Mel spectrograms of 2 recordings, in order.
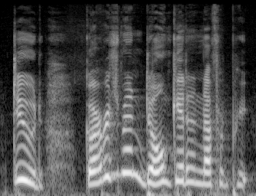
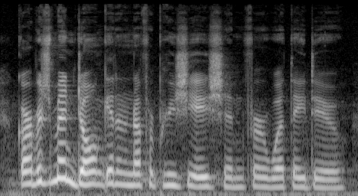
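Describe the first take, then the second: First: Louder, higher, worked-up praise; amped up. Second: Said in the usual way. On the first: Real, not acted. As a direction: get fired up about the garbage men. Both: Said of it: "I'm, like, amping up right now".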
